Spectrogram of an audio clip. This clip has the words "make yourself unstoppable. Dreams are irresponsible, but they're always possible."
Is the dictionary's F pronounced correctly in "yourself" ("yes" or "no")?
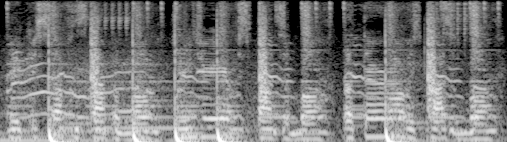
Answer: yes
